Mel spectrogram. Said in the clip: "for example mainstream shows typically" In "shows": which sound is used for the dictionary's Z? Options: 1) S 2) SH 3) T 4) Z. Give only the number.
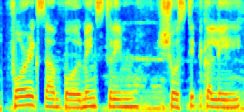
1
